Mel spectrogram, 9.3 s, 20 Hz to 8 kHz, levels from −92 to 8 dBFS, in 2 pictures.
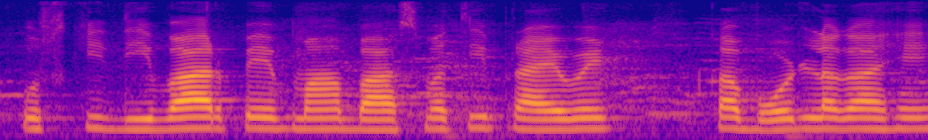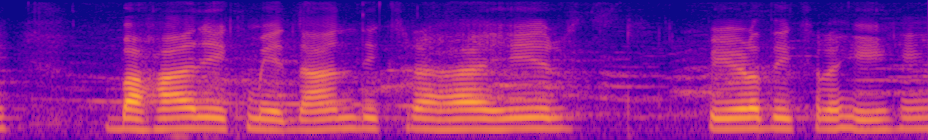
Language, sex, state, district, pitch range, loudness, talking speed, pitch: Hindi, female, Bihar, Jahanabad, 180-190 Hz, -20 LUFS, 135 wpm, 185 Hz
